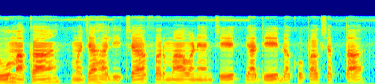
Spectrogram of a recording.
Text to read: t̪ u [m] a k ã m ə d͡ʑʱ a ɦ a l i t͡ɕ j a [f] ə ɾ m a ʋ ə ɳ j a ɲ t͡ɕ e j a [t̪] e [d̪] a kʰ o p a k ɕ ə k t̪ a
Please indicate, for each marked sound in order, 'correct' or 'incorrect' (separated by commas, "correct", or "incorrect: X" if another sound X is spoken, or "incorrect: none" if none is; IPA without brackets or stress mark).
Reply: correct, correct, incorrect: d̪, correct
